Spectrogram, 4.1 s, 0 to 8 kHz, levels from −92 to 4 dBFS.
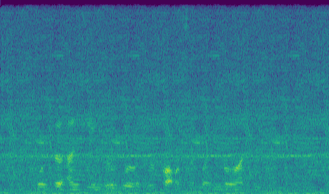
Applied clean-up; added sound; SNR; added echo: none; Mechanisms; 3 dB; none.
